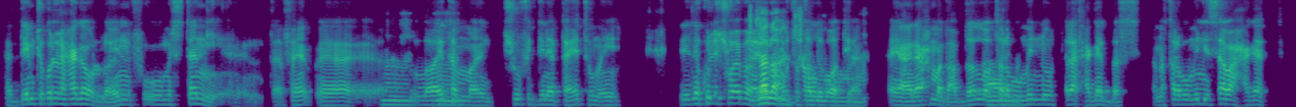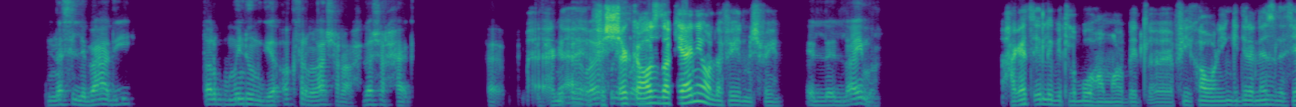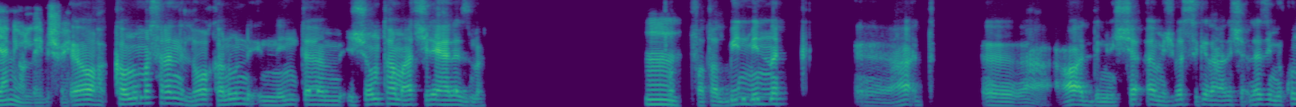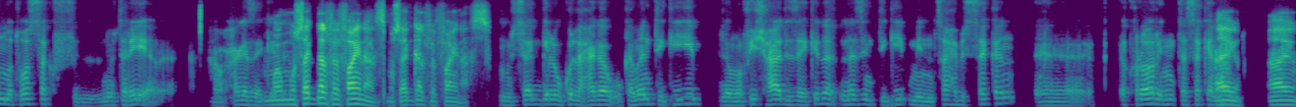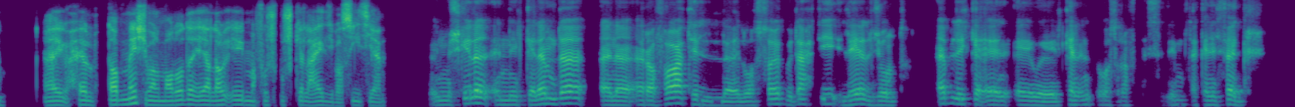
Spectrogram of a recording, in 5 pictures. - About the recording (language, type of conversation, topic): Arabic, unstructured, إزاي العادات الصحية ممكن تأثر على حياتنا اليومية؟
- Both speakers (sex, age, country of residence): male, 30-34, Portugal; male, 40-44, Portugal
- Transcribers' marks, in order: in English: "online"; other background noise; in English: "الnotary"; in English: "Finance"; in English: "Finance"; in English: "الjunta"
